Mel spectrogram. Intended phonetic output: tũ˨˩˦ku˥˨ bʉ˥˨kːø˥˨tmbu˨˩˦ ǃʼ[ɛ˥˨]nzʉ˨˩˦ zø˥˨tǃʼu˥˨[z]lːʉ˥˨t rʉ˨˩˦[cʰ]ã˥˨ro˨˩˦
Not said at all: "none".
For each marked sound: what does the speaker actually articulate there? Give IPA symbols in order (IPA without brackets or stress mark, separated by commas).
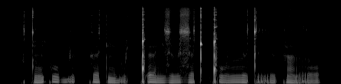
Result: ø˥˨, none, k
